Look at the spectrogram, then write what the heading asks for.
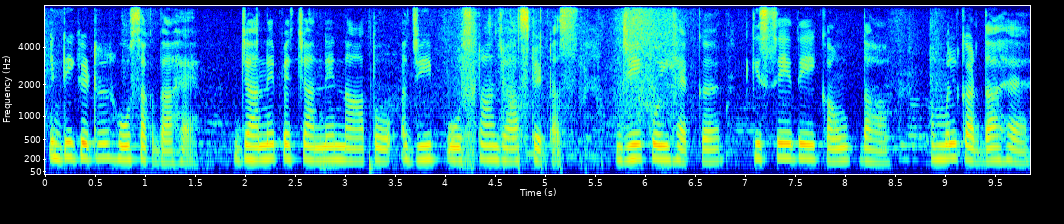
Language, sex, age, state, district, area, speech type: Punjabi, female, 45-60, Punjab, Jalandhar, urban, spontaneous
